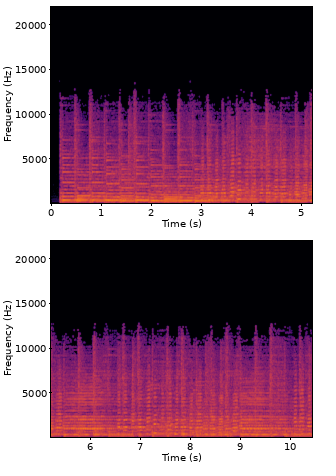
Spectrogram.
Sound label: musette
